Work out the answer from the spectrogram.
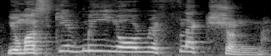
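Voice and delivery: crafty magician. Acted. The magician slyly asks Rasmus for his reflection. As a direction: demand it smoothly, like a scheming sorcerer.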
